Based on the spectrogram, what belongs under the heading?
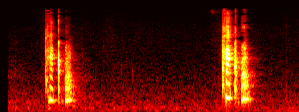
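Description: Two short, harsh, raspy squawks from an Illiger's macaw, about two seconds apart, each broken into two or three quick parts, with silence between.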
